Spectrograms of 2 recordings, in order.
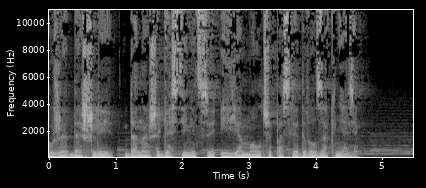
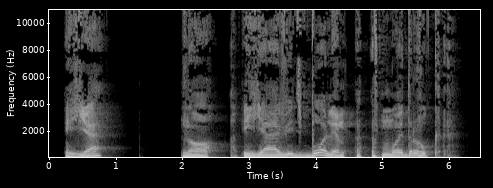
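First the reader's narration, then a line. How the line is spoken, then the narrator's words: Sharp laugh. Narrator (Russian): резко засмеялся князь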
